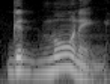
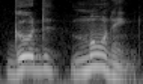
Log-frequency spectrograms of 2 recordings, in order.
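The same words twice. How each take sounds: First: The phrase is said quickly and casually. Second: The phrase is said slowly and carefully. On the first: "Dalam percakapan sehari-hari, salam tersebut diucapkan" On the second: "Dia akan mengucapkannya dengan perlahan-lahan"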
